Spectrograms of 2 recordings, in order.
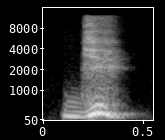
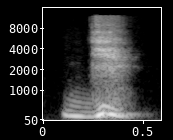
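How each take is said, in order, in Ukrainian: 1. Приголосний м'який, пом'якшений. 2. Приголосний м'який, пом'якшений.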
